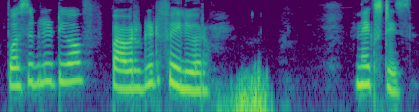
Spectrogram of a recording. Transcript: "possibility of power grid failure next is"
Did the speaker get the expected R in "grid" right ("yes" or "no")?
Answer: no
